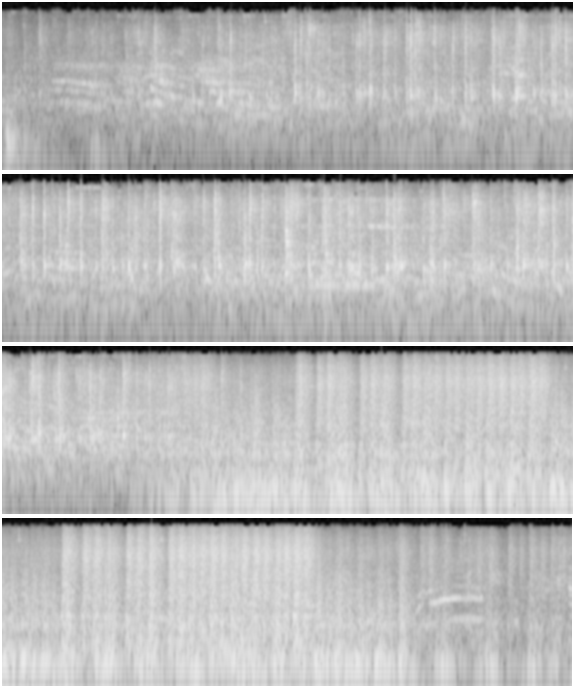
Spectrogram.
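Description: Horses' hooves clip-clopping on cobblestones over crowd chatter. About sixteen seconds in, louder drumming and music set in.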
